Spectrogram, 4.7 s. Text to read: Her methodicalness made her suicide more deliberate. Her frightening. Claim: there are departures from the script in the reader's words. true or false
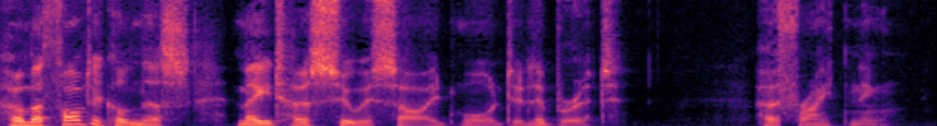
false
